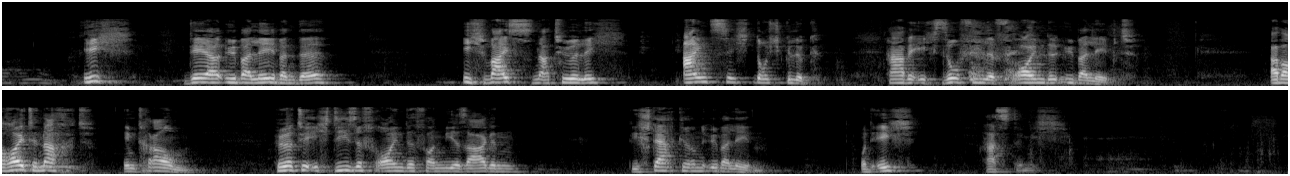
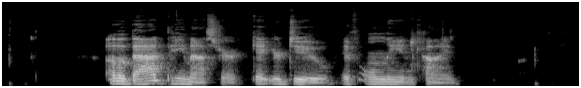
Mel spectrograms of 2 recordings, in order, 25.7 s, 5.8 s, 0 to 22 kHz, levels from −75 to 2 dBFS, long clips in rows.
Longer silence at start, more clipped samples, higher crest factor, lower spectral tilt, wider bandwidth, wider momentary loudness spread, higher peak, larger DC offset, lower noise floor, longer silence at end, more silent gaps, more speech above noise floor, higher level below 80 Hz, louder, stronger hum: second, 0.8 s vs 1.05 s; neither; about the same, 22 dB vs 20 dB; about the same, -5 dB/octave vs -5 dB/octave; second, 9.8 kHz vs 14.5 kHz; first, 20 LU vs 12 LU; about the same, 0 dBFS vs -2 dBFS; neither; second, -60 dBFS vs -76 dBFS; first, 2.35 s vs 0.4 s; neither; second, 40 dB vs 56 dB; about the same, -62 dBFS vs -62 dBFS; about the same, -20 LUFS vs -20 LUFS; neither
